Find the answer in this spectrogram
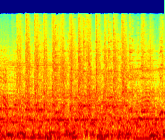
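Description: Samba school bateria playing: a dense, fast rattle of snare drums and shakers over the deep beat of surdo bass drums.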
